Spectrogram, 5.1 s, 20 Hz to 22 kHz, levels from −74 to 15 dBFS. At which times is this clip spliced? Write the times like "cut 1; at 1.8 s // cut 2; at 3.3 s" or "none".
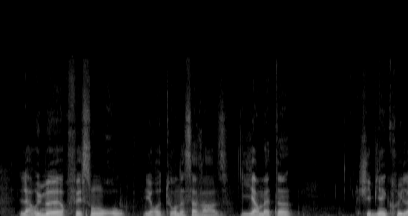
cut 1; at 2.9 s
